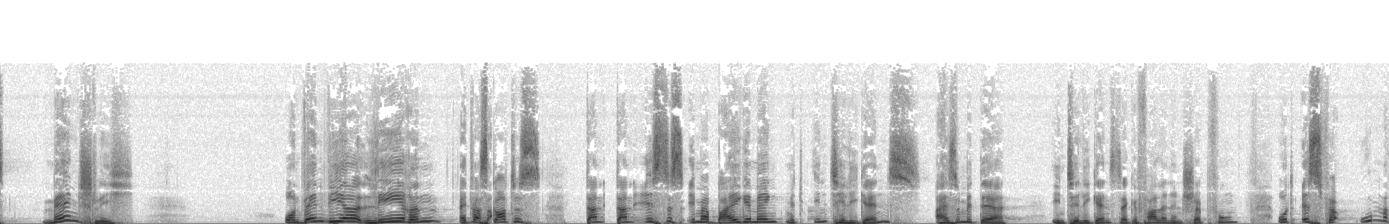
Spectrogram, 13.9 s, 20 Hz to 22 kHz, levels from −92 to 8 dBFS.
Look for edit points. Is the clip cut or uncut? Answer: cut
